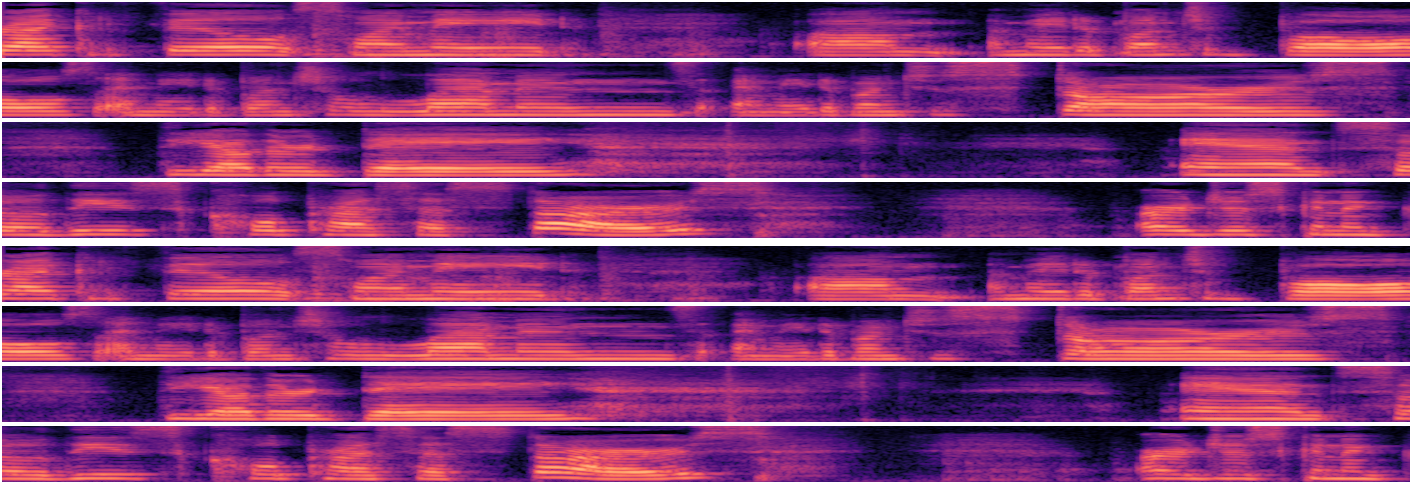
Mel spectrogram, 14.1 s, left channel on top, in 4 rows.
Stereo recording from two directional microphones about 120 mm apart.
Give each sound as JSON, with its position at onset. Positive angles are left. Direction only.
{"t": 0.0, "sound": "speech", "side_deg": 40}
{"t": 9.9, "sound": "speech", "side_deg": 45}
